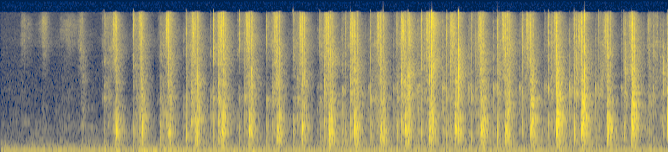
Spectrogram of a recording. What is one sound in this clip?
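A deck of cards is shuffled with quick, rhythmic riffling clicks.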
